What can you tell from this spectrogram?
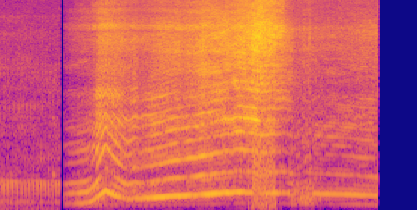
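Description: Motorcycle engine revving: a quick blip up and back down, then a steady climb in pitch as it accelerates. It settles to a lower steady note about four seconds in and cuts off suddenly.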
